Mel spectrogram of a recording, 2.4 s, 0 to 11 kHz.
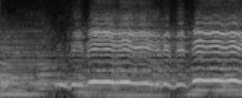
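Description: Music from a 1956 Spanish musical-theatre recording: a woman's voice holding long notes with wide vibrato over orchestral accompaniment, the held notes growing louder about a second in.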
